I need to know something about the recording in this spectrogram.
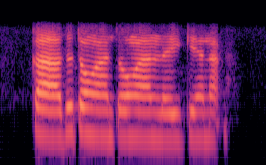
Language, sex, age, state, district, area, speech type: Manipuri, female, 30-45, Manipur, Churachandpur, rural, conversation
